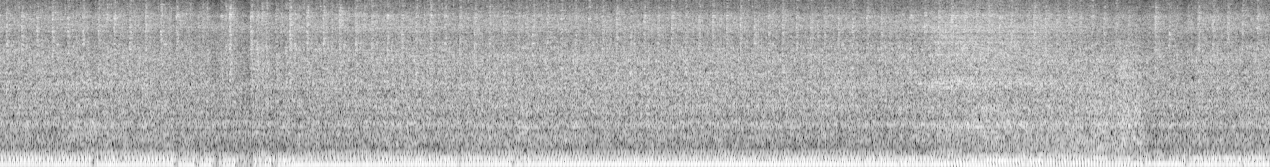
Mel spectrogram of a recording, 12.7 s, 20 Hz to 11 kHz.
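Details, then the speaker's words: 1925 Ford Model T C Cab with distributor conversion, first run after sitting a couple of years: low, steady, fairly quiet rumbling idle with no misses, expected to burn off some oil, happier with more spark advance. Normal idle. "i'll probably take a little bit to burn off a little oil all right"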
